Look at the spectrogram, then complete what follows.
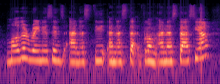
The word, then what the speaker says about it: Anastasia: renaissence anast anast from Anastasia Anastasia see because I am Latina pron that's the way you pronounce um I don't know if English you say Anastasia but I Say Anastasia but that's the colors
